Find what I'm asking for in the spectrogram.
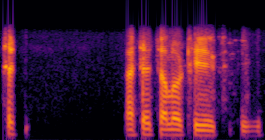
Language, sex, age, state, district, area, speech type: Kashmiri, male, 18-30, Jammu and Kashmir, Baramulla, rural, conversation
